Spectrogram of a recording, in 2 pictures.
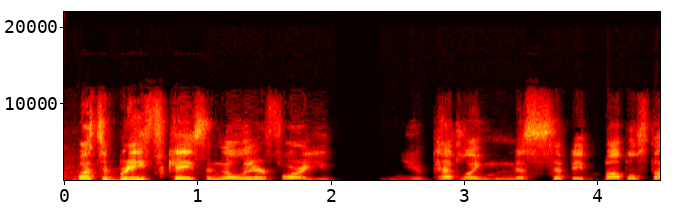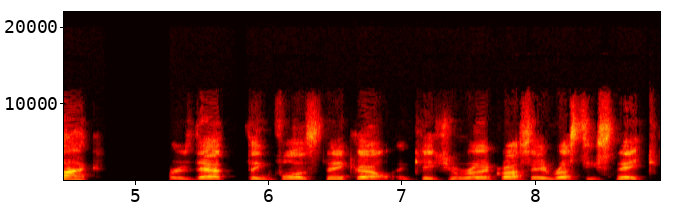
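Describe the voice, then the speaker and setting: A man performs a middle-aged town doctor in a 1950s-style radio comedy. He is grumpy and exasperated, slinging dry sarcasm in a somewhat high voice. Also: animated, moderate pace. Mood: sarcastic. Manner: dry insults, exasperated, grudging.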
